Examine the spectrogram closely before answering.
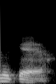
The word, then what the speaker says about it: Necker: Bacanya Jacques Necker.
